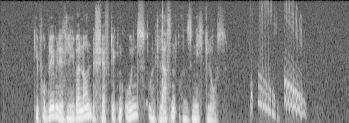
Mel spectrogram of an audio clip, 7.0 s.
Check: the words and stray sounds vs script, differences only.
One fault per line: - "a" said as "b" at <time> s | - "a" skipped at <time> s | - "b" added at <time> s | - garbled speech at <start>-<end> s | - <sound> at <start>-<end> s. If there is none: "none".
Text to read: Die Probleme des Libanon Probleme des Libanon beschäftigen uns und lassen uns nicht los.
- "Probleme des Libanon" skipped at 1.8 s
- chirp at 5.0-6.2 s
